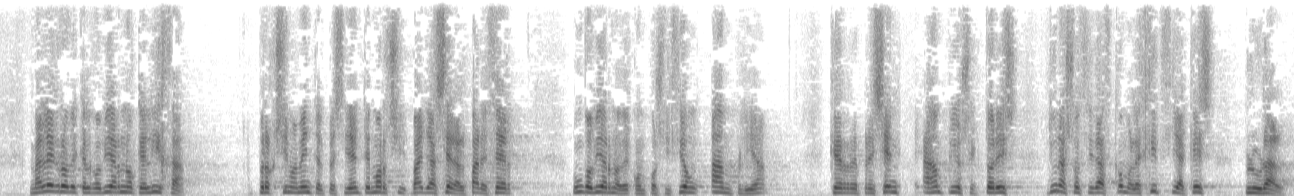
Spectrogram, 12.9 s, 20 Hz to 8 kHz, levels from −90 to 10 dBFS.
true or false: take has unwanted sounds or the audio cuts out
true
